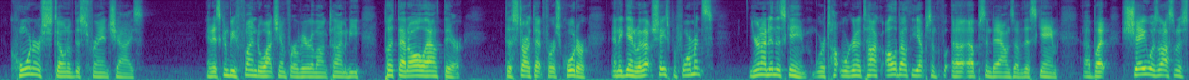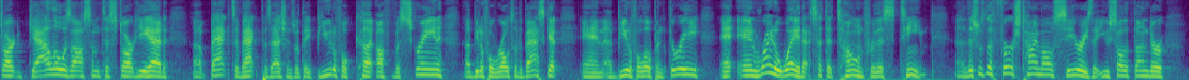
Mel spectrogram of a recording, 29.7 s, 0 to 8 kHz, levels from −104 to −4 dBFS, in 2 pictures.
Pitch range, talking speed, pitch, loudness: 160-195 Hz, 240 wpm, 170 Hz, -26 LUFS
